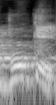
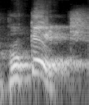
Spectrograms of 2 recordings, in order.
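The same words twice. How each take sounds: First: बोके ending in an open "kay", no T; silent-T pronunciation. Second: बुकेट with the final T sounded; spelling pronunciation. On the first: Teacher gives students what some people say, silent-T pronunciation. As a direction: say बोके with the final T left silent. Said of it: "कुछ लोग बुके कहते हैं". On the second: Teacher reads the option to students as written, spelling pronunciation. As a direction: say बुकेट as written, ending in a hard T. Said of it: "सीधे सीधे बुकेट लिखा है". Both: Shown as a demonstration.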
